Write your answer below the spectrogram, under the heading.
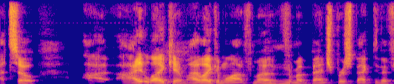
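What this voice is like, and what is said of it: Weak, fading strained voice. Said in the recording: “my voice is slowly, slowly dying”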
